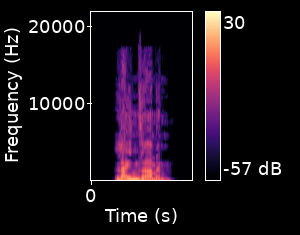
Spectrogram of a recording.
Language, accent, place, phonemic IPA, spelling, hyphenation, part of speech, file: German, Germany, Berlin, /ˈlaɪ̯nˌzaːmən/, Leinsamen, Lein‧sa‧men, noun, De-Leinsamen.ogg
- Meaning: linseed, flaxseed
